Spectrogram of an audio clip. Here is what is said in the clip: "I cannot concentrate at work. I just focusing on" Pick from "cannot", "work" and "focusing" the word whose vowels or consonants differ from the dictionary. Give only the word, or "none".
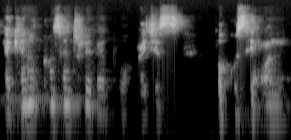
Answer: work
